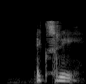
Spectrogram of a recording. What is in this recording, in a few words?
"X-ray", English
